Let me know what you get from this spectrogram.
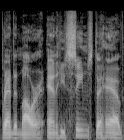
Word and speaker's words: Maurer: Is his last name pronounced differently than it's spelled? – Yes. – Yeah, Maurer.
